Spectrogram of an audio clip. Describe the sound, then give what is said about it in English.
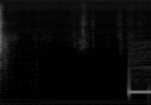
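A brief click and faint line hiss, then a loud, steady telephone dial tone switches on abruptly near the end and holds unbroken, heard while dialing a call to a Dunkin' Donuts store in Belleville. “A dial tone.”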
